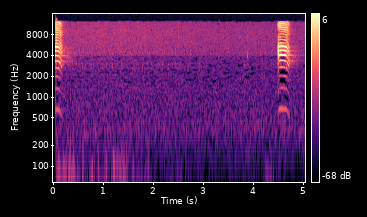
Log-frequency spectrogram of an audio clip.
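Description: A pika gives two short, sharp, nasal squeaks several seconds apart.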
